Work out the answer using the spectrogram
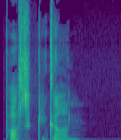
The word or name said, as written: paskhigan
